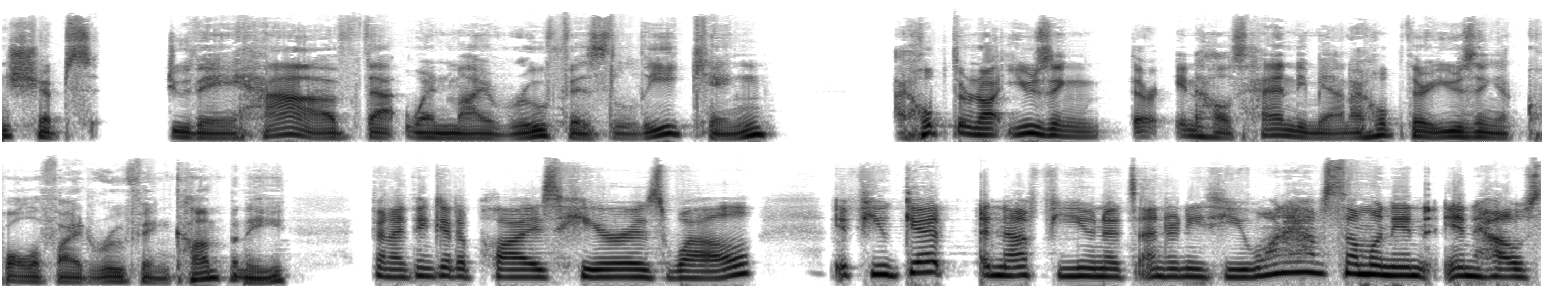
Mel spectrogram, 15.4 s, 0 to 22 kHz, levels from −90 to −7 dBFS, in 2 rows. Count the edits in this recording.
one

